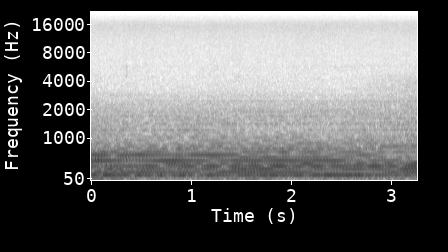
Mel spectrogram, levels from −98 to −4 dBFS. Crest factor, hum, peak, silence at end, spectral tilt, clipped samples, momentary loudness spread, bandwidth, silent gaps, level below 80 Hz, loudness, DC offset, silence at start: 12 dB; none; -22 dBFS; 0 s; -9.5 dB/octave; under 0.1%; 2 LU; 18.5 kHz; none; -52 dBFS; -34 LUFS; under 0.1%; 0 s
